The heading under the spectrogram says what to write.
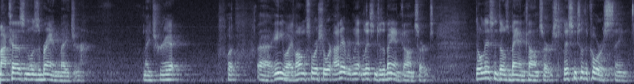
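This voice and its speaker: Medium-pitched male voice with an American accent, fairly even intonation and a moderate pace, long, frequent pauses, audible room echo and noticeable background noise. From Oklahoma, near Cushing. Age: 70s. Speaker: city commissioner candidate. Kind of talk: interview.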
